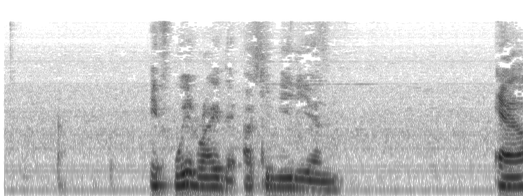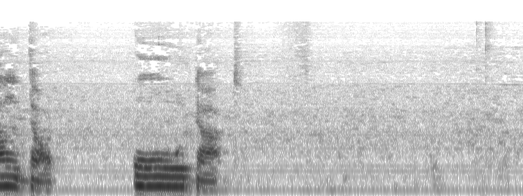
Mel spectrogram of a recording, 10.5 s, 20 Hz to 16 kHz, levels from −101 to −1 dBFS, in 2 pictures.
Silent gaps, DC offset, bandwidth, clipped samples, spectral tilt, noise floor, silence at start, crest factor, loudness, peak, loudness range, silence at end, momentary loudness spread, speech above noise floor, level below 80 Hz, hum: none; under 0.1%; 11.5 kHz; under 0.1%; -7.5 dB/octave; -59 dBFS; 0.55 s; 22 dB; -25 LUFS; -6 dBFS; 5 LU; 3.05 s; 13 LU; 35 dB; -58 dBFS; none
